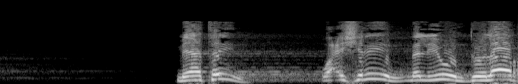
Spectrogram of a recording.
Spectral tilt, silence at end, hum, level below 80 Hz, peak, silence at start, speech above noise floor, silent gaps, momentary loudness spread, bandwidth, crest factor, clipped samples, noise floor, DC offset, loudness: -5 dB/octave; 0 s; none; -46 dBFS; -4 dBFS; 1.8 s; 63 dB; none; 13 LU; 8 kHz; 12 dB; under 0.1%; -76 dBFS; under 0.1%; -14 LUFS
